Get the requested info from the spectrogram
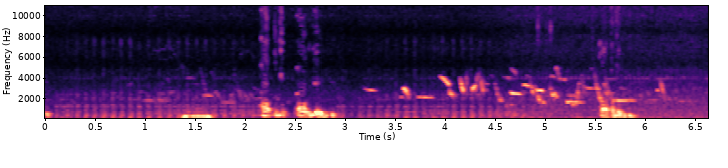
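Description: Sharp-tailed grouse calling at a lek: low, hollow coos and clucks with rapid rattling bursts, mixed with thin higher chirps from several birds.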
